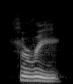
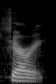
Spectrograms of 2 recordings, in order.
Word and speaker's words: Cherie: And when I was around 13, it was really clear to me that the pronunciation of my name was going to be Cherie, not Sherry.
